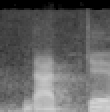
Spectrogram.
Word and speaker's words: 낫게: 마음으로 각각 자기보다 남을 낫게 여기고 그리고 발음을 잘 해야 됩니다 장음으로 해야 돼요 낮게 해야지 낮게 하면 반대말이 됩니다 자기보다 남을 낮게 여기고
